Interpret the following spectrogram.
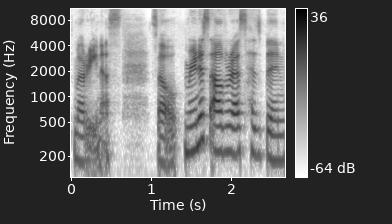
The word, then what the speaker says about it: Marines: So here is Marina's bio. And I should say for our listeners, it is spelled like Marines, like the Marines, but it is pronounced Marinas.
